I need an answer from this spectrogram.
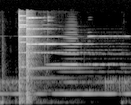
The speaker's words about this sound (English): Should we make a Chinese chord with our bells? Is that, okay, here we go. Here we go.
